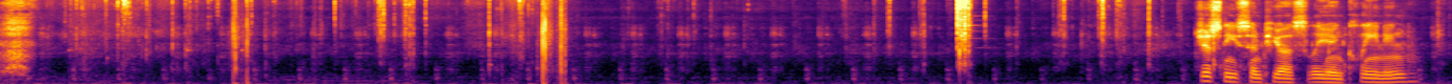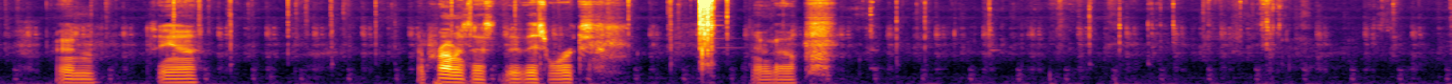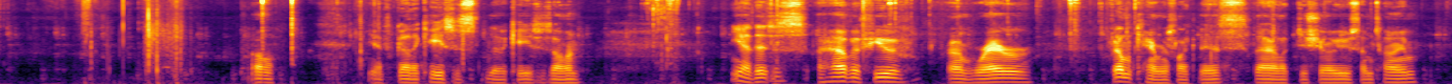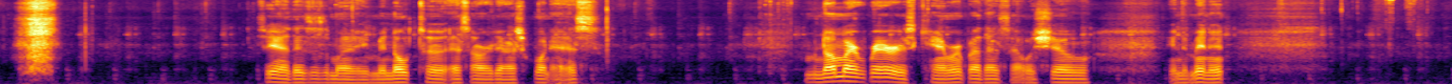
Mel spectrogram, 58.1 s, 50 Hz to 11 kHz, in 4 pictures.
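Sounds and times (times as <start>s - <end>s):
camera clicks and rustling: 0.4s - 6.0s, 28.6s - 31.1s.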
